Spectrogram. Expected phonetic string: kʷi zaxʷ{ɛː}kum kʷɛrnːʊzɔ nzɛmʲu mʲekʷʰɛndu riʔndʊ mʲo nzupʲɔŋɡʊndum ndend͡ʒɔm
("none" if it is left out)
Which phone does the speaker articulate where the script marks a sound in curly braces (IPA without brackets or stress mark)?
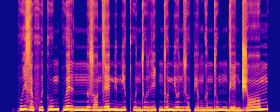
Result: ɛ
